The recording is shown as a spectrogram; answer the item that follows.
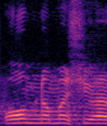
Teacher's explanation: तो देखो, जैसे हम किसी मंत्र का उच्चारण करते हैं, तो मंत्र का उच्चारण करते हैं, जैसे हम ओम नमः शिवाय बोलते हैं, तो ओम को हम थोड़ा सा लंबा खींचते हैं, ठीक है। ओ और म के बीच का जो गैप होता है और उसके बीच के जो स्वर होता है, उस स्वर को हम लंबा खींचते हैं, ठीक है। तो वहाँ पर जो स्वर प्रयोग में आता है उसी स्वर को कहा जाता है प्लूत स्वर, ठीक है।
